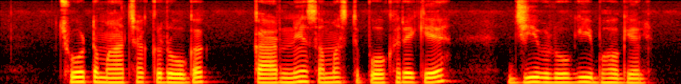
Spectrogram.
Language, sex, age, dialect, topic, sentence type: Maithili, male, 46-50, Southern/Standard, agriculture, statement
